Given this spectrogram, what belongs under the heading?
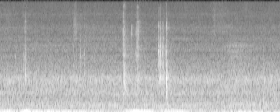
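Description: Quiet typing on a computer keyboard, a few soft clusters of key taps over faint room noise.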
